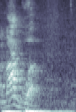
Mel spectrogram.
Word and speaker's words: mágoa: Perceba que a palavra mágoa tem como a sílaba tônica o má, que é uma paroxítona.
